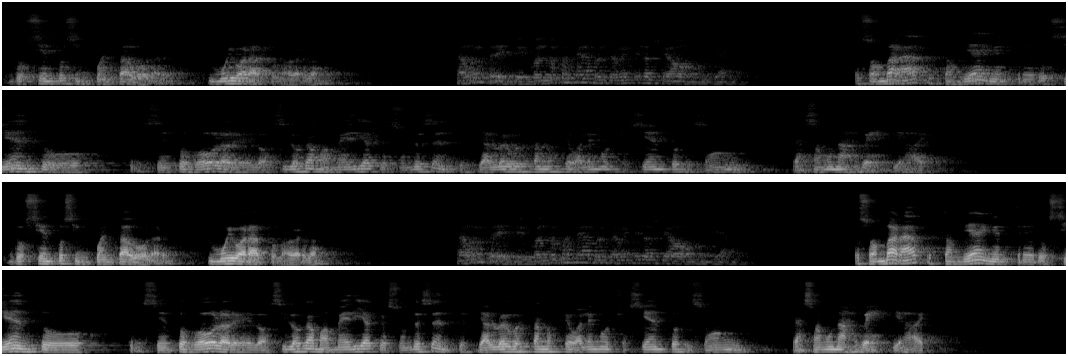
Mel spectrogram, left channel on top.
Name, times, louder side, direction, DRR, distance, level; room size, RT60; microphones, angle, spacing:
voice 1, 0.1-1.7 2.1-3.2 8.5-11.5 11.9-18.1 18.5-19.9, right 7 dB, 85° right, 9 dB, 0.3 m, -29 dB
voice 2, 4.5-7.3, equal, 30° left, -6 dB, 1.2 m, -47 dB
5.7 x 5.4 x 4.0 m, 0.88 s
head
